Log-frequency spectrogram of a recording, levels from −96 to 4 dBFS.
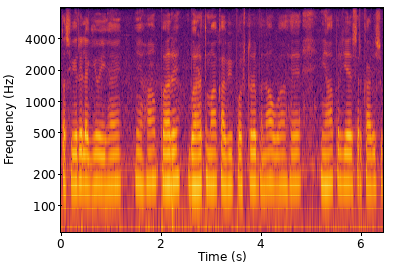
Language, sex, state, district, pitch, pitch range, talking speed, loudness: Hindi, male, Haryana, Charkhi Dadri, 155 Hz, 155-160 Hz, 175 wpm, -16 LUFS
